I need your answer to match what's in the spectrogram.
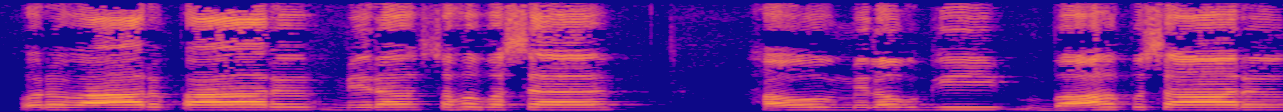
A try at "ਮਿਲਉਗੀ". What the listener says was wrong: ਮਿਲੋਗੀ ਨਹੀਂ ਕਹਿਣਾ, ਮਿਲੋ ਦੇ ਵਿੱਚ ਡੈਸ਼ ਦੇ ਕੇ ਗੀ ਨਾਲ ਉਚਾਰਨ ਕਰਨਾ ਹੈ। ਪਾਠ ਇਕੱਠਾ ਹੀ ਹੈ।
